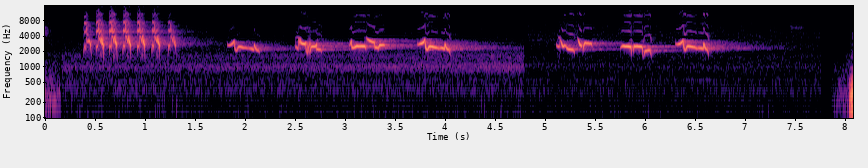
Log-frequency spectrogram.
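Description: American robin singing: a quick run of short high notes, then short slurred caroling phrases in two groups with a pause of about a second between them, the 'cheer up, cheerily' song.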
